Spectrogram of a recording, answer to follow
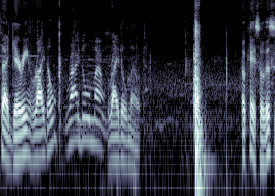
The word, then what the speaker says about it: Rydal Mount: How do you pronounce that, Gary? Rydal? Rydal Mount.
